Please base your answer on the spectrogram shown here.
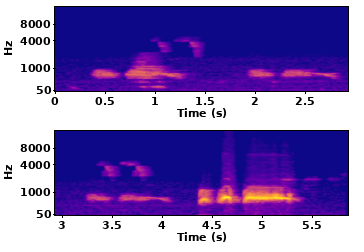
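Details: Lure spotted dove calling to attract wild doves: several soft short low coo phrases, then a louder close burst of clipped notes ending in a sustained coo.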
